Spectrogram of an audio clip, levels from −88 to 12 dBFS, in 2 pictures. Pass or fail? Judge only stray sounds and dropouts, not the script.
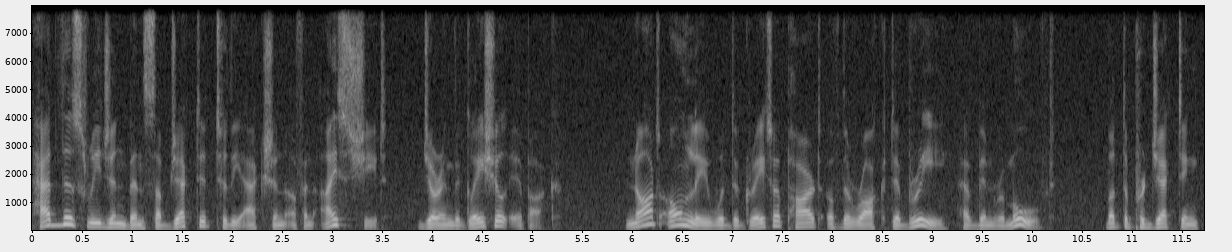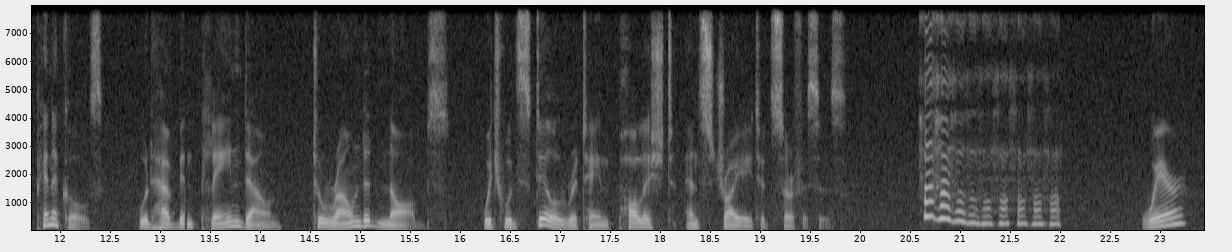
fail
